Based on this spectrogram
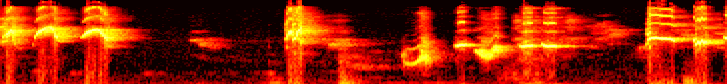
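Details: White-rumped shama, a singing lure meant to draw a young shama into song, mixing sharp whistled notes with buzzy bursts and rising slurs, separated by short pauses.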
